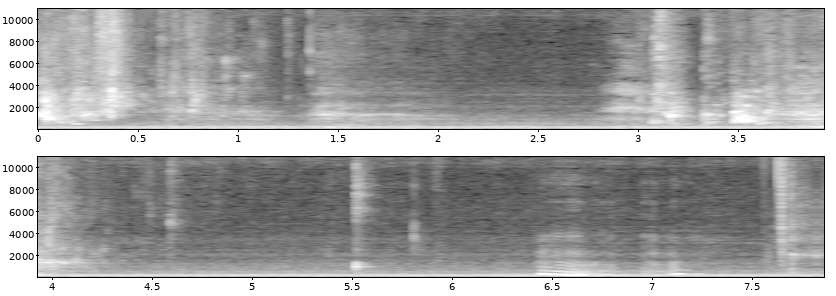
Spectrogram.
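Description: Water splashing as someone washes in a bath: a few soft, faint splashes and sloshes over a steady low hum.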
